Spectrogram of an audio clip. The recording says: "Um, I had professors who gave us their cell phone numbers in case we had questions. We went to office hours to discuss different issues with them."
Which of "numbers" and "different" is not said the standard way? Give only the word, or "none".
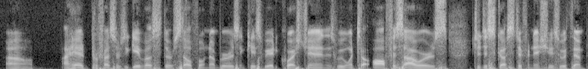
none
